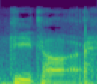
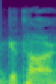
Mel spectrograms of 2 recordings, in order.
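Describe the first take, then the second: First: It is said in a southern country American accent. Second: It is said in a general northern American accent. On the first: "when you got that real country accent" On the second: "it's not a guitar"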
